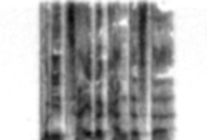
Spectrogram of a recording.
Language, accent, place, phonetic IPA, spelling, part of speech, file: German, Germany, Berlin, [poliˈt͡saɪ̯bəˌkantəstə], polizeibekannteste, adjective, De-polizeibekannteste.ogg
- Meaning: inflection of polizeibekannt: 1. strong/mixed nominative/accusative feminine singular superlative degree 2. strong nominative/accusative plural superlative degree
